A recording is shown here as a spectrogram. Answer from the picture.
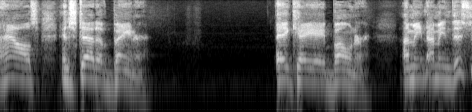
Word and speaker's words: Boehner: of his real name boner I don't know that's how it's pronounced it's German it's boner I don't know why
